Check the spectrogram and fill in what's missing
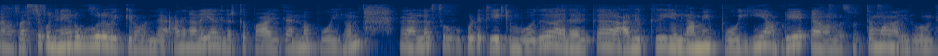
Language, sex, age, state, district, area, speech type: Tamil, female, 45-60, Tamil Nadu, Pudukkottai, urban, spontaneous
